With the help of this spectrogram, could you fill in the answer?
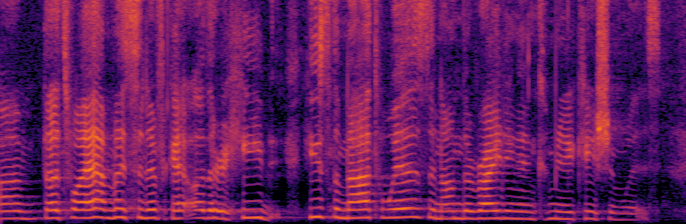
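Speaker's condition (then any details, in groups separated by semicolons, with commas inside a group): Cerebral palsy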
